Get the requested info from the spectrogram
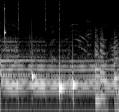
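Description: Background music with sustained tones and a steady percussive beat. About one and a half seconds in comes a brief gliding, swooping sound.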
